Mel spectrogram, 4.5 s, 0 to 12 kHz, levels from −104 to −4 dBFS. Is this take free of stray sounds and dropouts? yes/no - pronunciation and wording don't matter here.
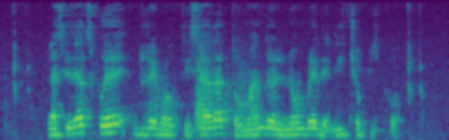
yes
